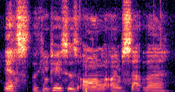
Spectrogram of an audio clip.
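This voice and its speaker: A man's voice: fairly high pitch, fairly even intonation, measured pace. A man in his thirties talking casually, with noise on the recording. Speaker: video maker playing along as call recipient. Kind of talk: casual talk and phone conversation. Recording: clear background noise and clicks.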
